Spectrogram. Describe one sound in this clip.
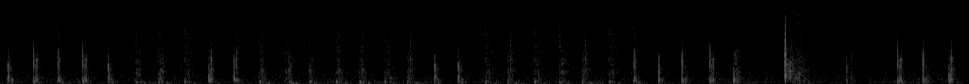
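Quick running footsteps thud steadily on the ground.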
